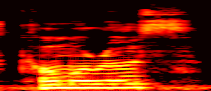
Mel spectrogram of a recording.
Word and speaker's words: Comoros: little guy here is comoros i think of like camaro with spelled with a o instead of an a and then seychelles is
